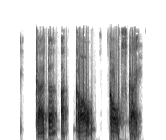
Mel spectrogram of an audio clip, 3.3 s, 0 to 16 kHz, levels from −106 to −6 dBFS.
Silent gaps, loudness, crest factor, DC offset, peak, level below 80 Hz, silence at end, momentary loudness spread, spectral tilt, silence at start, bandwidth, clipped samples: 1.37-1.45 s, 2.03-2.13 s; -19 LUFS; 18 dB; under 0.1%; -2 dBFS; -50 dBFS; 0.55 s; 8 LU; -4.5 dB/octave; 0.7 s; 7.8 kHz; under 0.1%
